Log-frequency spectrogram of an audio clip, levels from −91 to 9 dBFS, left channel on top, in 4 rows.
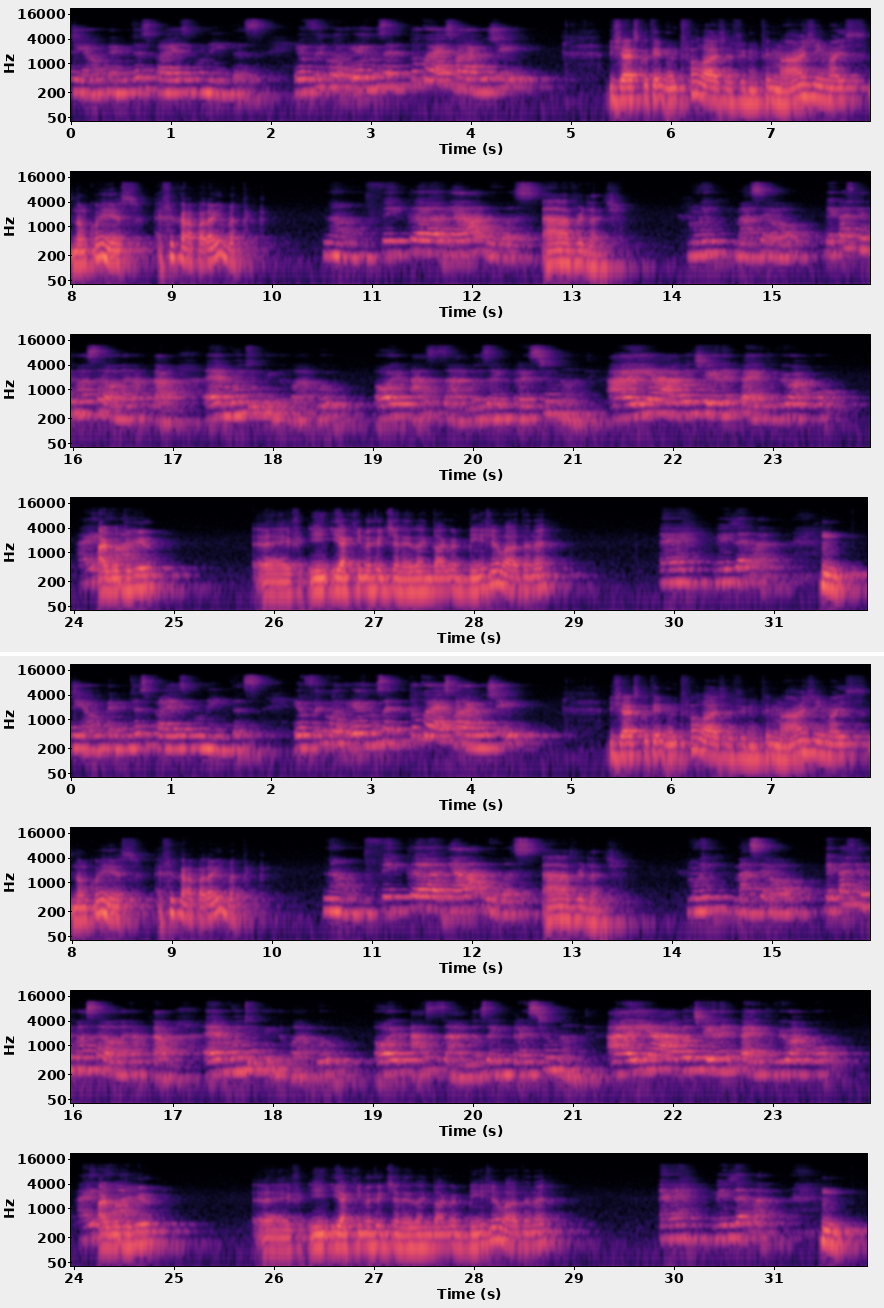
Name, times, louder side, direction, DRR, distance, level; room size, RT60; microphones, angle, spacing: voice 1, 0.0-1.8 2.2-4.5 10.5-12.6 14.1-18.7 19.0-21.1 21.3-23.6 24.0-24.6 29.8-31.4, right 1 dB, 70° right, -4 dB, 3.3 m, -33 dB
voice 2, 5.1-9.7 12.7-13.5 24.2-24.8 25.8-28.8 31.5-31.8, left 2 dB, 15° left, 10 dB, 0.4 m, -30 dB
8.3 x 7.7 x 2.9 m, 0.85 s
head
